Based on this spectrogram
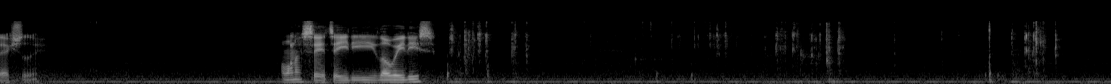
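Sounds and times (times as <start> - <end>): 
speech: 0.1 - 0.5, 2.8 - 4.8
typing on a computer keyboard: 4.5 - 5.4, 6.4 - 8.5, 9.9 - 10.7.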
